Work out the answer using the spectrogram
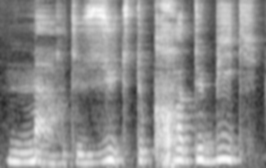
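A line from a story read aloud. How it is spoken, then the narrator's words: Grumbled. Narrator (French): grommela Pierre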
